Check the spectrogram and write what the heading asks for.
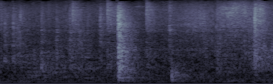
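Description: Paper documents being handled and leafed through, giving a few short, sharp rustles and flicks, the loudest about a second in.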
